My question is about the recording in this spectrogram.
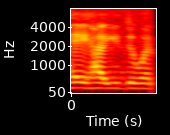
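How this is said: It is said as a quick, casual greeting.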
